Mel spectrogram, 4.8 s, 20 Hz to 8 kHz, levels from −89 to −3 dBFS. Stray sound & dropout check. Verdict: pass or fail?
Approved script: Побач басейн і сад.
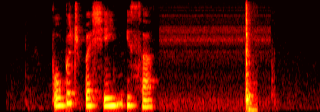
fail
